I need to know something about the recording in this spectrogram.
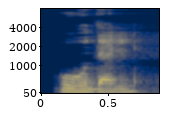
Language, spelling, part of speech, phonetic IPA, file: Russian, удаль, noun, [ˈudəlʲ], Ru-у́даль.ogg
- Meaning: prowess, boldness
